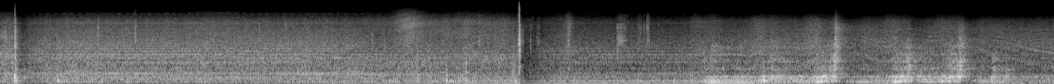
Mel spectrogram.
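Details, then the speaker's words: Mercedes W204 C63 V8 after a spark plug and air filter change: a deep burble rises cleanly on throttle blips and settles back without stumbling, running well. "yeah so that's the car done it is right running quite well so you can hear"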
